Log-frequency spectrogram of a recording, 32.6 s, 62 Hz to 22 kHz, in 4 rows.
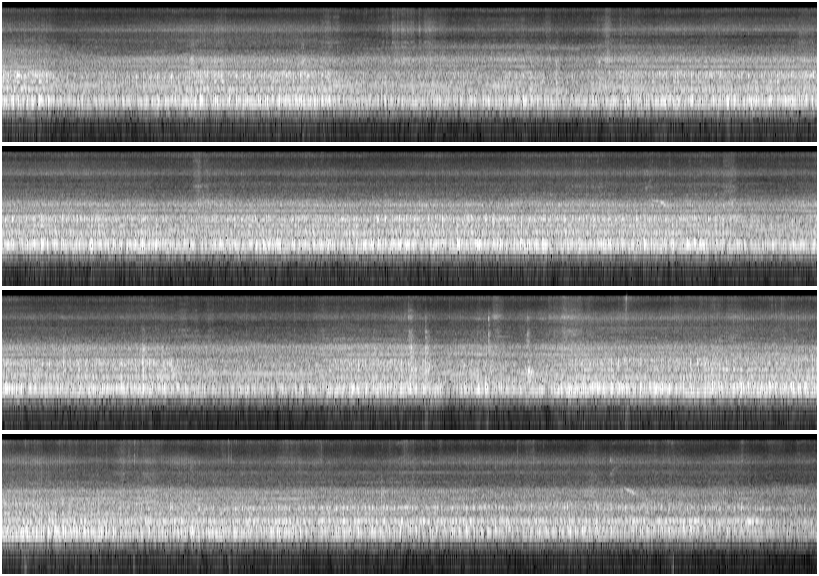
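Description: JCB 3DX backhoe loader's diesel engine running steadily under load as the machine drives and works its backhoe arm, with occasional short rattles and clanks from the arm and bucket.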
